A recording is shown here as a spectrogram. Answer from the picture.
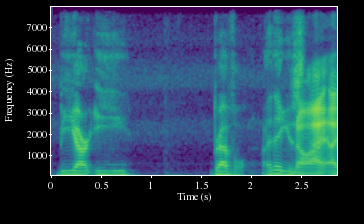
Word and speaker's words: Breville: picture of our brand new how did you pronounce it breville revel breville no it's it's a b b-r-e breville i think no i said revelation oh you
